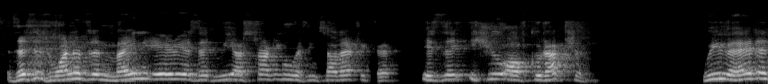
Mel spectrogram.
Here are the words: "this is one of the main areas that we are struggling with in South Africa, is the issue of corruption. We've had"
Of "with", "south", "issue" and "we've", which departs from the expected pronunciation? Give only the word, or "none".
none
